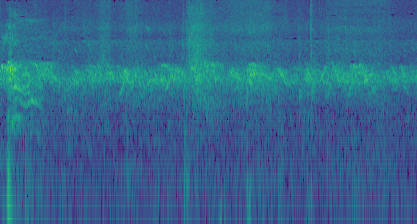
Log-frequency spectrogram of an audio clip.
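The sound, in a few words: chicks on a poultry farm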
